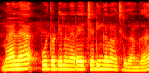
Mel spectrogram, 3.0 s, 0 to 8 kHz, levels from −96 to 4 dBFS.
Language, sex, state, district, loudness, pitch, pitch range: Tamil, male, Tamil Nadu, Kanyakumari, -14 LUFS, 165 Hz, 155-170 Hz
